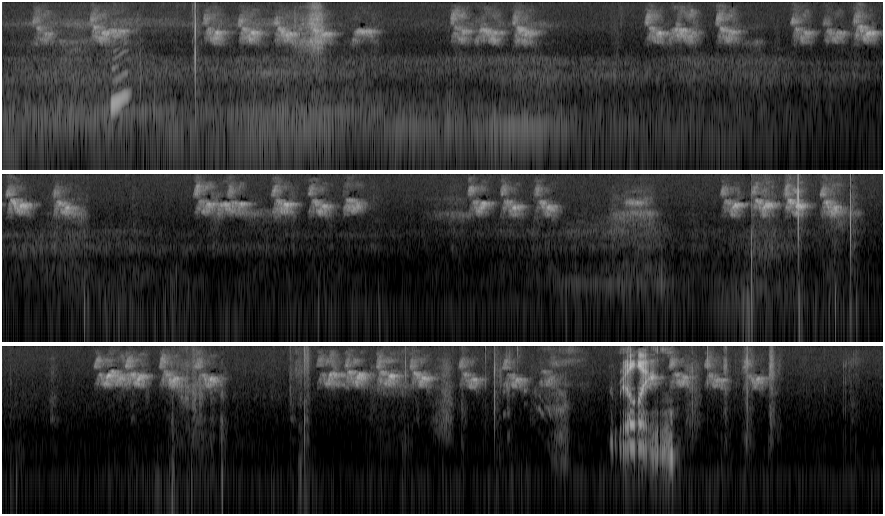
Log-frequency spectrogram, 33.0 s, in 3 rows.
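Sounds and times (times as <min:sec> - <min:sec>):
songbird chirping: 0:00.0 - 0:07.2, 0:07.8 - 0:12.2, 0:13.3 - 0:15.8, 0:16.4 - 0:21.8, 0:23.1 - 0:24.9, 0:25.7 - 0:31.8.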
